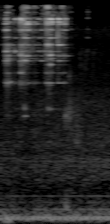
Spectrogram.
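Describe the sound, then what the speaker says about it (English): Tossed car keys jangle briefly with a few bright metallic clinks, faint over a low steady hum, then fade out. "The keys to your new car."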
